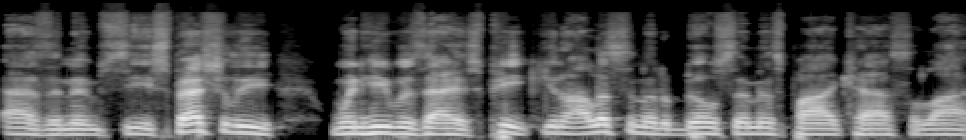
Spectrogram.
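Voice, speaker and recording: In an American accent, a man talks with medium pitch and ordinary pitch variation. His tone is animated. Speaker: rapper. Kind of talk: interview.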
